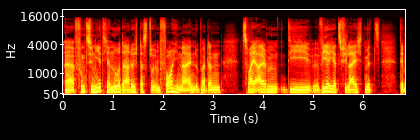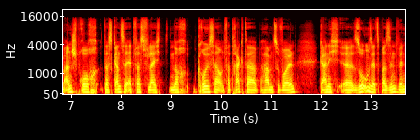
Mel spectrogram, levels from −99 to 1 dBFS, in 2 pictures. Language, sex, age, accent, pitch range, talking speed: German, male, 20-39, German, 110-130 Hz, 165 wpm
